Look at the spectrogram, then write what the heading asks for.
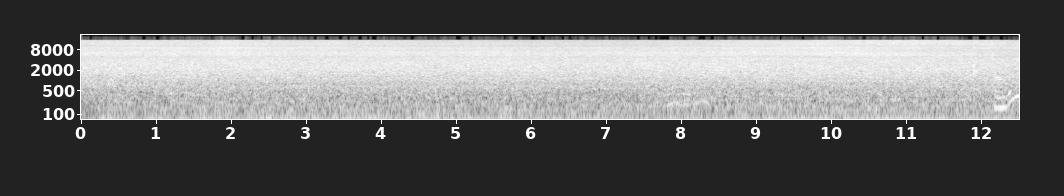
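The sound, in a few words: water flowing into the 9/11 memorial fountain pools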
